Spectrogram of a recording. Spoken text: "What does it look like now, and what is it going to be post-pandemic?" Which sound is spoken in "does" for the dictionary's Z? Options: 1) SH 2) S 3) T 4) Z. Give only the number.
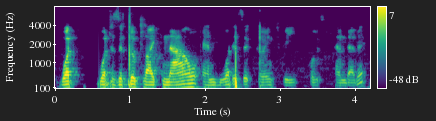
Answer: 4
